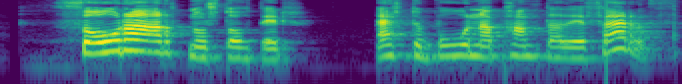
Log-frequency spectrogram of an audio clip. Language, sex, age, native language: Icelandic, female, 30-39, Icelandic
